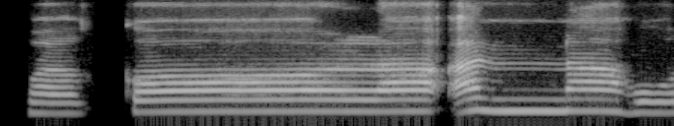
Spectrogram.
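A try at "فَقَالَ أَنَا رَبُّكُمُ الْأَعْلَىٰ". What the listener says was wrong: pendek, ananya nggak ada tasid. Faqala ana rabb.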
